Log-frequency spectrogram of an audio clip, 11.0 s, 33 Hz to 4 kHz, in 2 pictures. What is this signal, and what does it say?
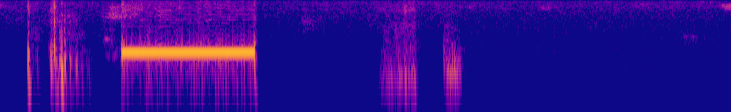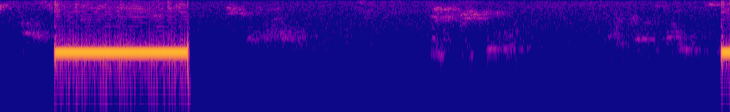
Ringback tone (Europe, 425 Hz), with speech.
